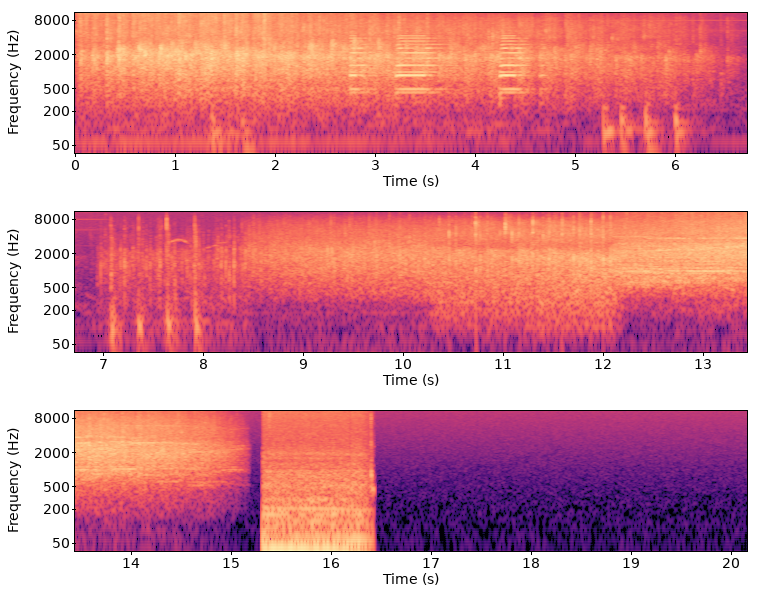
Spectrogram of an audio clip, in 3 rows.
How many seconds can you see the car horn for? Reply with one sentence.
The car horn can be heard for 3 seconds in total.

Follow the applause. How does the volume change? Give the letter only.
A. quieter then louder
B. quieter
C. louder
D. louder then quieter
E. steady
A.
